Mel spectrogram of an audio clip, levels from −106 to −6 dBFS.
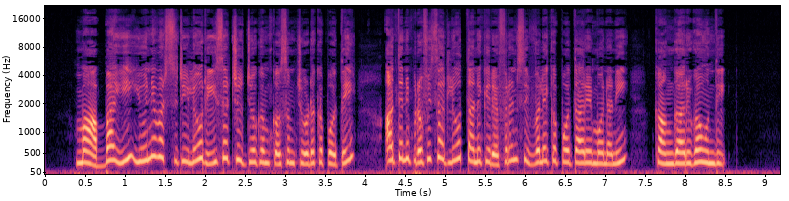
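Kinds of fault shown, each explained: No technical faults can be heard in the recording.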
